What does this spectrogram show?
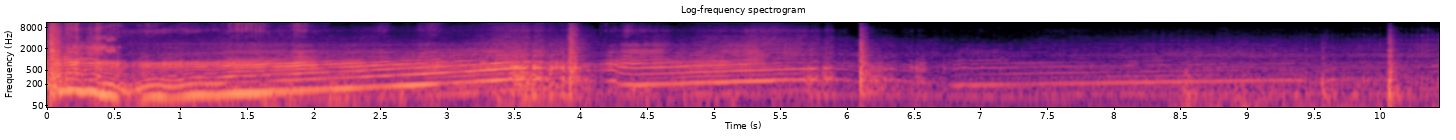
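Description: Audi A3 hatchback's engine at full throttle on a drag-strip run, climbing in pitch through the gears. A sharp crack marks each upshift, three times. It fades steadily as the car pulls away.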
